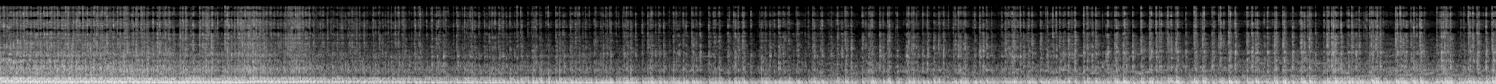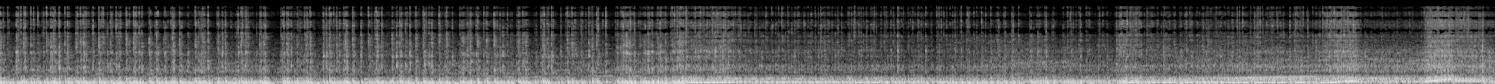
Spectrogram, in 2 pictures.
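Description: Engine of a classic first-generation Ford Mustang fastback held at steady high revs while it does a burnout, the rear tyres spinning in place. Near the end the revs climb and fall several times.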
